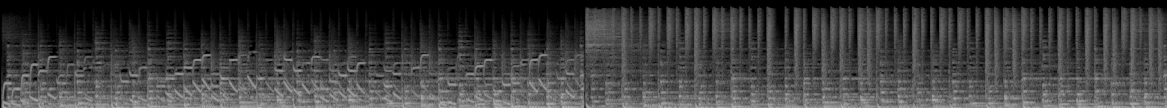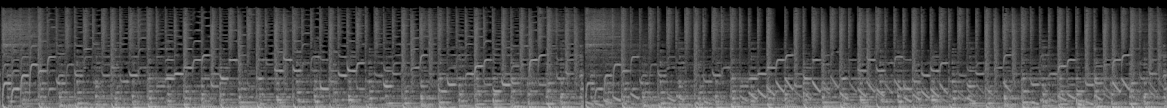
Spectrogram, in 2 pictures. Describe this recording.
Gooey Song
Test instrumental I created in Garageband with different filters and effects a few months ago on the iPad. Kicks, possibly high/low passes, some reverb maybe.
garageband, drumset, experimentation, synth, drum, loop, string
